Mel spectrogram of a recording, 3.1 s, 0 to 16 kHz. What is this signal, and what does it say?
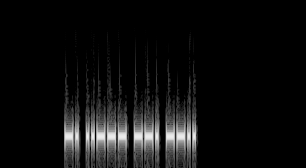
Morse code, heard as a keyed tone, about 47 wpm, 700 Hz. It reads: N2GZ
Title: USA Call Signs - 6x Character Spacing - 45wpm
